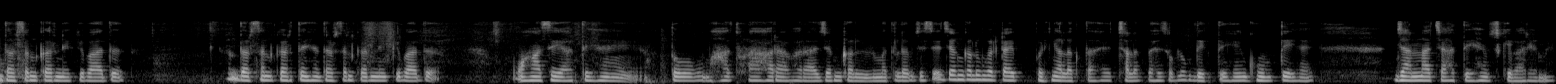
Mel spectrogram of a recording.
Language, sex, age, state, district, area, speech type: Hindi, female, 30-45, Uttar Pradesh, Prayagraj, rural, spontaneous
